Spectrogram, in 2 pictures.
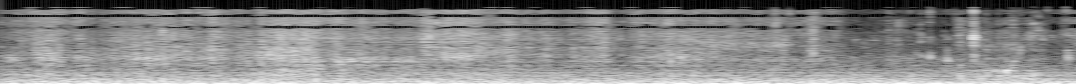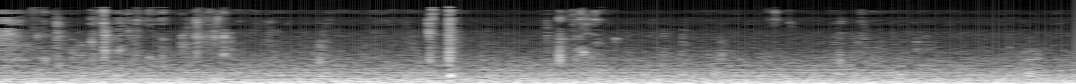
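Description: Close-up chewing of kimchi fries with spicy pork: soft wet mouth sounds with scattered small crunches and clicks, over a steady low hum.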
